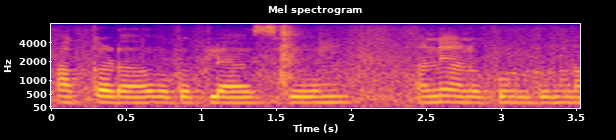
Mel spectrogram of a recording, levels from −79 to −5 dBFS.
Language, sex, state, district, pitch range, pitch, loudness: Telugu, female, Andhra Pradesh, Annamaya, 200-210 Hz, 205 Hz, -15 LUFS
